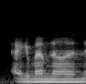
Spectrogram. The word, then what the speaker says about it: Agamemnon: local werewolf, retrieve something from his office at Agamemnon Industries, I believe it was. Yes, that's how you pronounce it.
